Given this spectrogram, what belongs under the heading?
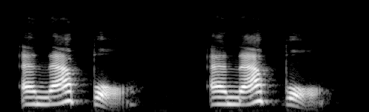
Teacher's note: when you have an in front it has to sound almost like one word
